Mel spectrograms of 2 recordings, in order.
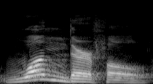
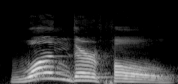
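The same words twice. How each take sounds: First: "wonderful" again drawn out slowly; slow careful pronunciation. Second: "Wonderful" drawn out very slowly; slow careful pronunciation. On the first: Teacher repeats "wonderful" very slowly. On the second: Teacher stretches "Wonderful" slowly for students. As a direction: stretch every syllable of "Wonderful". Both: Shown as a demonstration. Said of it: "Olha essa aqui a pronúncia".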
